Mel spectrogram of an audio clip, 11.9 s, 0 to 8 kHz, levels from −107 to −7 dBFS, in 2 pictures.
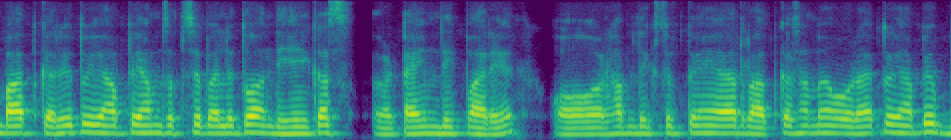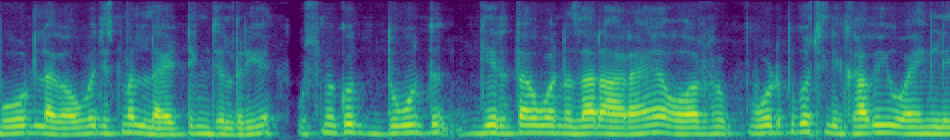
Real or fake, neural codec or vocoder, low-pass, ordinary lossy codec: fake; codec, 16 kHz, 4.8 kbps, FACodec; none; none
